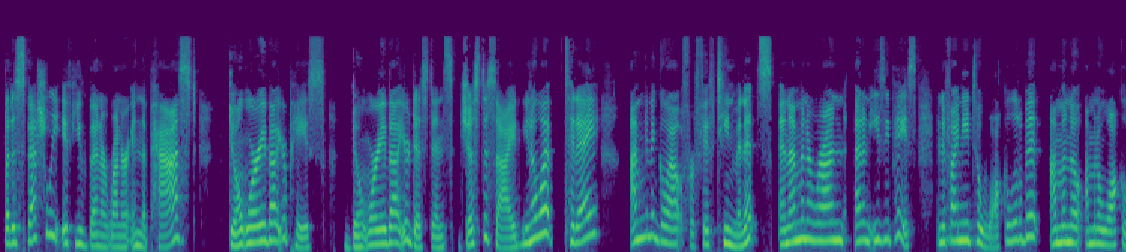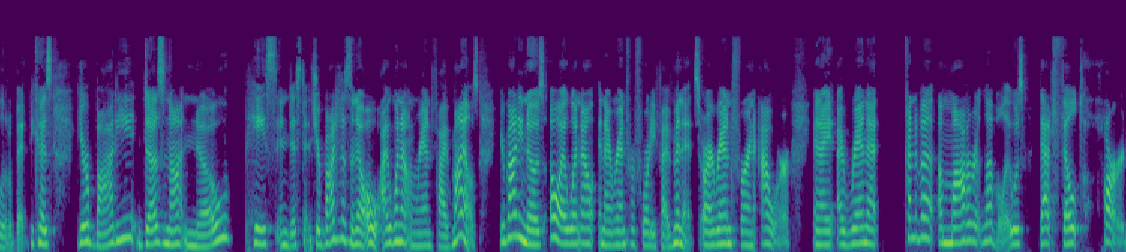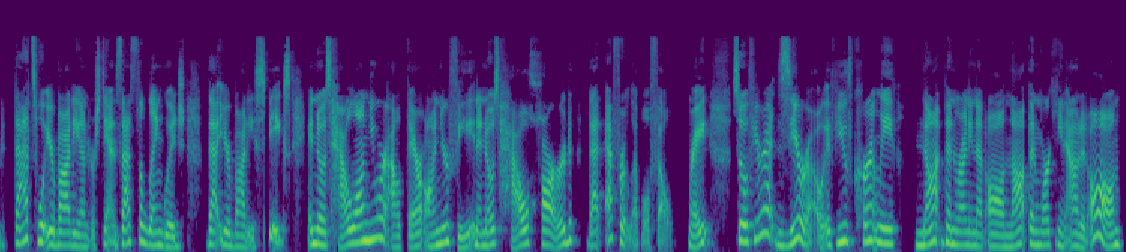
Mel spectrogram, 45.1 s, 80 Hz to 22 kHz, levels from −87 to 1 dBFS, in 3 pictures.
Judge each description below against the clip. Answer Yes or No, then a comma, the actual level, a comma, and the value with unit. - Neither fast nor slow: No, fast, 220 wpm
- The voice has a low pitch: No, high, 220 Hz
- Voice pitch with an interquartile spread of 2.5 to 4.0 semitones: No, average, 4.5 semitones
